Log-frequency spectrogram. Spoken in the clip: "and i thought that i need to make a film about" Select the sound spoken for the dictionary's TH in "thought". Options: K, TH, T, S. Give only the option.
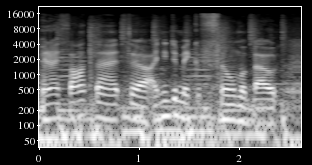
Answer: TH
